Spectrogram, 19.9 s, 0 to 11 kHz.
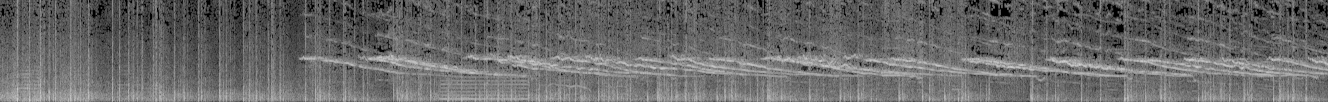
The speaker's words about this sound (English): That's show number 90 locked in. Let off the fireworks.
